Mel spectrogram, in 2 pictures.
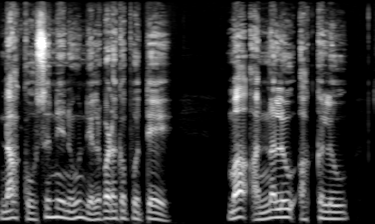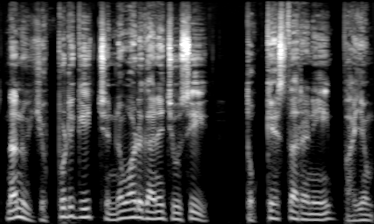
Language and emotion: Telugu, fearful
